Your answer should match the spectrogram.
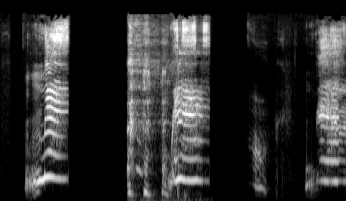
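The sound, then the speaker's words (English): A person's voice imitates a cat meowing to be fed, several drawn-out, nasal meows in a row with short pauses between them, fairly loud. “constant, just like constantly meowing at you.”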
